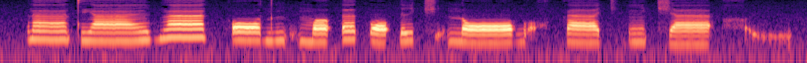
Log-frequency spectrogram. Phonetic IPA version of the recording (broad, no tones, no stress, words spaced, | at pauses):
ɾɛ̃ːtjæ̃ːi̯ ɡæ̃ːt͡sʼɔːdŋḭmʌ ʔɛɠɔʔ ɾit͡ʃḭnɾɔː ɡɔ̰χkæːt͡ʃʼĩ t͡ʃæːʔ χḭ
